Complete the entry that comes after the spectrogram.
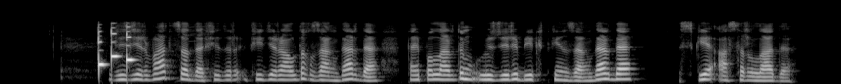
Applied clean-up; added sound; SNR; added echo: none; none; none; none.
